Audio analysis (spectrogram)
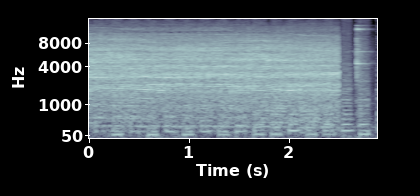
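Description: A power tool grinds steadily through a metal mirror bracket on a 1954 Chevy rat rod during a freehand cut, a loud, close, continuous whine with rhythmic low pulses that stops abruptly near the end.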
